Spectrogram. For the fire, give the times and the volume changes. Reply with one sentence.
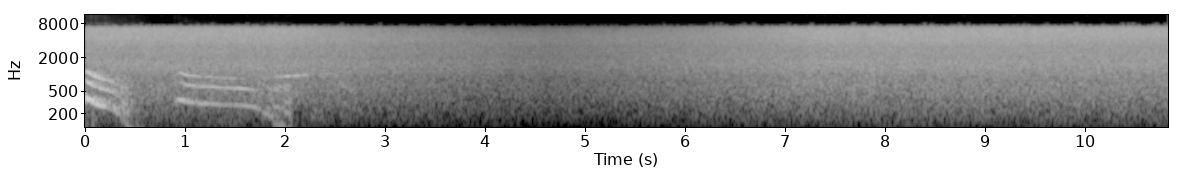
You can't hear the fire here.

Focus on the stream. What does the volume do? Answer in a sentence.
The loudness of the stream goes down, then up.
